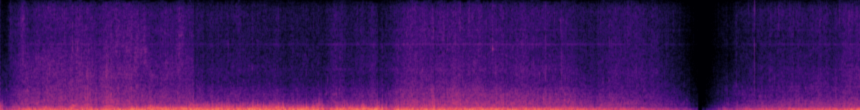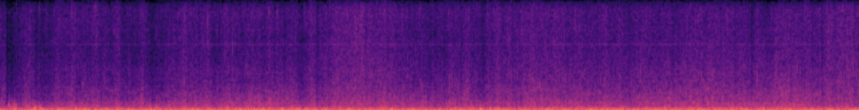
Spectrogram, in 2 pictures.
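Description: Wind buffeting the microphone aboard a sailing yacht under way, over a steady low engine hum and the rush of water along the hull. The sound fades out and back in about seven seconds in.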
